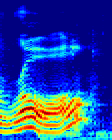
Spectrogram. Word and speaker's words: roll: help you and then for roll we have um the O vowel um so I would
